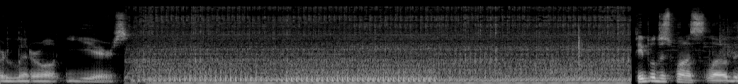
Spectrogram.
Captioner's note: fast sewing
